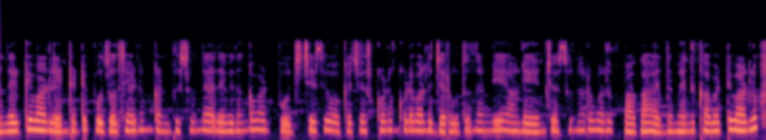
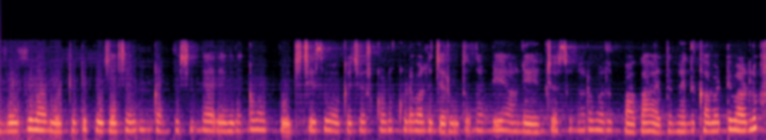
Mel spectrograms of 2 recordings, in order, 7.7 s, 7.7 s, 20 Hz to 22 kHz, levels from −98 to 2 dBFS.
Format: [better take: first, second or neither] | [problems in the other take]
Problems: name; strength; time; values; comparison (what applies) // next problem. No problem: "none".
first | noise reduction (neural separator model SepFormer DNS4)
